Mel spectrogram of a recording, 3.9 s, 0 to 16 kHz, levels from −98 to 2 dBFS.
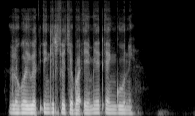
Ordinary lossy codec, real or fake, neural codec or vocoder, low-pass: Opus, 32 kbps; fake; codec, 44.1 kHz, 7.8 kbps, Pupu-Codec; 14.4 kHz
